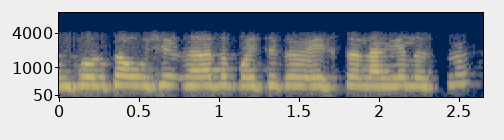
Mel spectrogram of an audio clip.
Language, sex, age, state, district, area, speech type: Marathi, female, 18-30, Maharashtra, Wardha, rural, conversation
